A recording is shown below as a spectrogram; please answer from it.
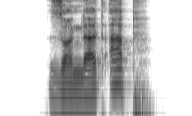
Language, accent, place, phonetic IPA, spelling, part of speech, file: German, Germany, Berlin, [ˌzɔndɐt ˈap], sondert ab, verb, De-sondert ab.ogg
- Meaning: inflection of absondern: 1. third-person singular present 2. second-person plural present 3. plural imperative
